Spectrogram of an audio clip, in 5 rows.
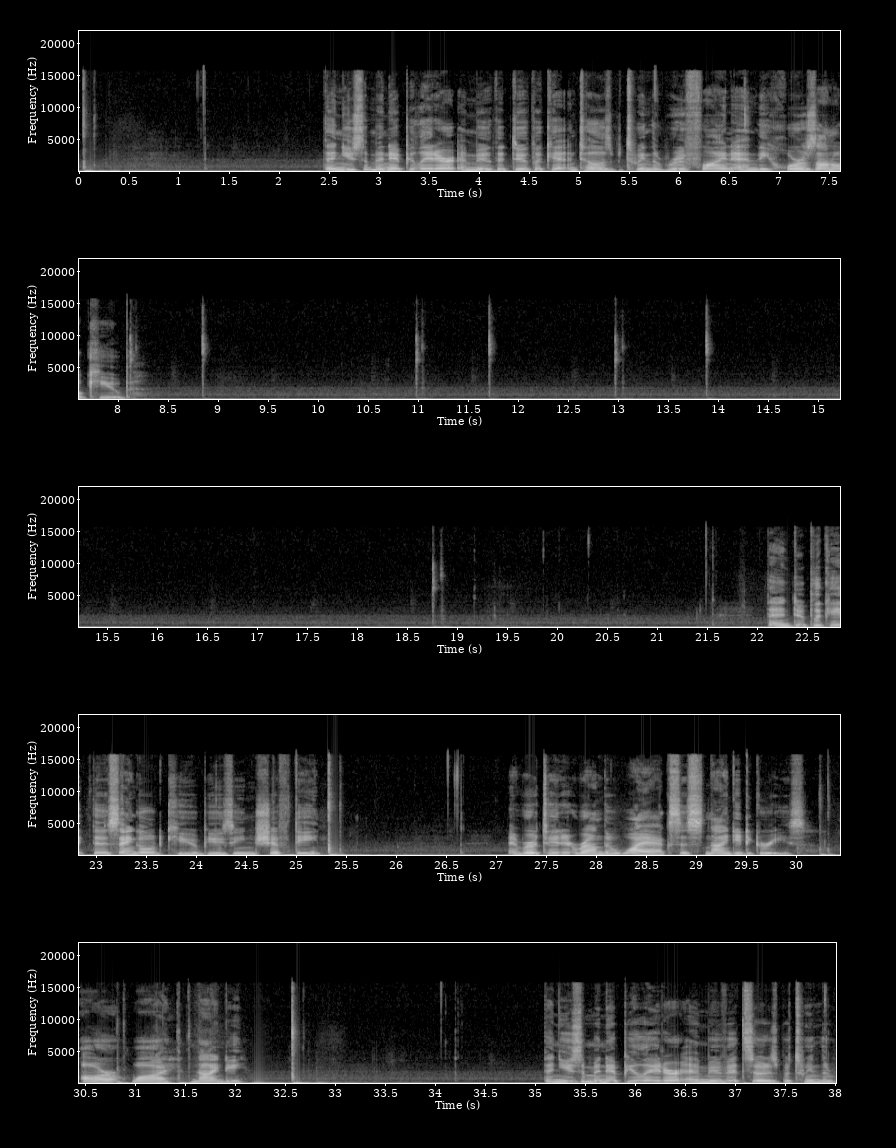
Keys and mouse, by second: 6.6-8.5 drag, 8.8-10.7 drag, 11.7-15.7 drag, 24.7 shift+d, 30.2 r, 37.1-38.0 drag.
